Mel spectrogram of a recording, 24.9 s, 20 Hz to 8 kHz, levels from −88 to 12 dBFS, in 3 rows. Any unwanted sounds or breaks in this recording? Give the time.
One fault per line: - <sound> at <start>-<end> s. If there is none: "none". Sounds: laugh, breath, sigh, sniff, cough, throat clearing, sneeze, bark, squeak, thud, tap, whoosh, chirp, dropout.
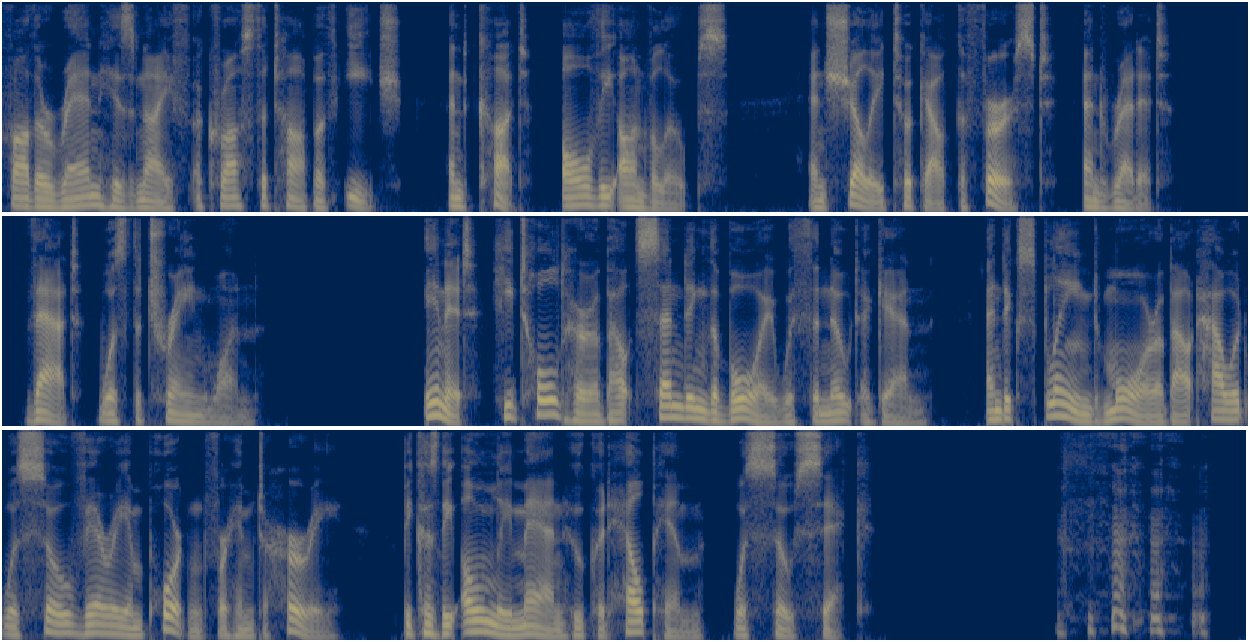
- laugh at 23.6-24.7 s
